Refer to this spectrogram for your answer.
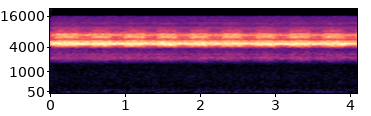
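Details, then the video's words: Pine forest crickets at sunset, XY stereo recording, keep up a steady high buzzing chorus of fast pulsed chirps, continuous and even for the whole stretch, no other clear sounds. "Cricket sounds in the pine forest"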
